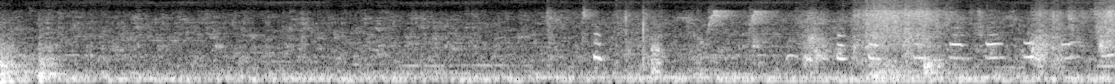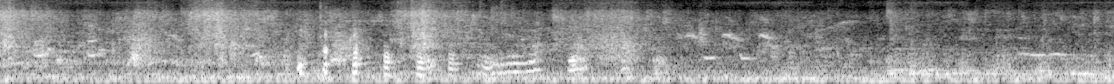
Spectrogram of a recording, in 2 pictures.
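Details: Hens and roosters calling together inside a chicken farm: a dense, overlapping chorus of quick clucks and harsh bursts swells after the first few seconds, with a broad hissing background throughout.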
